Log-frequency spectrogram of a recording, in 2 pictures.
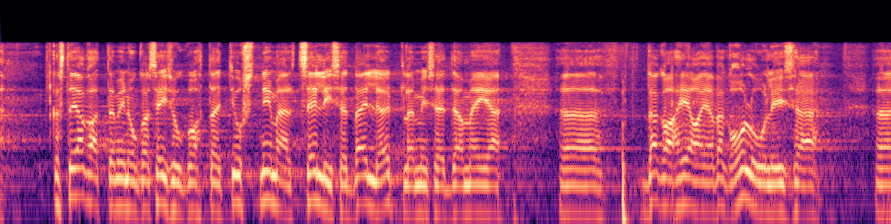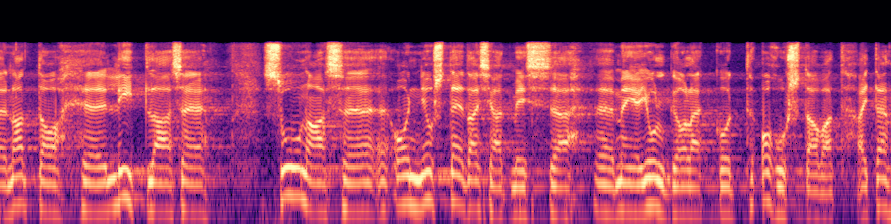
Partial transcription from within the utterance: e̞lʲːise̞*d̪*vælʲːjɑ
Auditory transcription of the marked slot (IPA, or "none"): d̪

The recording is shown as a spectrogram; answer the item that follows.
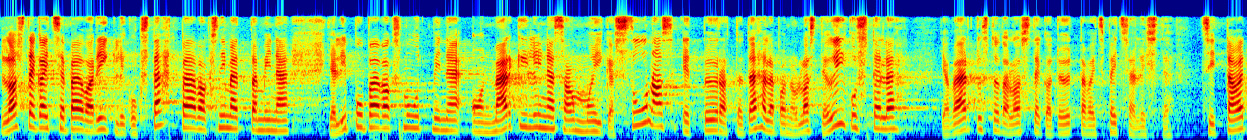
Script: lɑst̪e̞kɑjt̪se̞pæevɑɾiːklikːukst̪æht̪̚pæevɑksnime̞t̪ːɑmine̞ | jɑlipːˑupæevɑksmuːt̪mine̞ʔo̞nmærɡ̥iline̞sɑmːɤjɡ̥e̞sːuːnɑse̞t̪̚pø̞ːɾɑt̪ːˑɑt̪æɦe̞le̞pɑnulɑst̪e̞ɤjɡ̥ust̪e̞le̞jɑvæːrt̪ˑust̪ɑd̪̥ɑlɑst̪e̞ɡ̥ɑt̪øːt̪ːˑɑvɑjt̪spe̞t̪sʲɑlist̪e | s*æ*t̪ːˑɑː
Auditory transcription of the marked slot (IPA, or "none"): i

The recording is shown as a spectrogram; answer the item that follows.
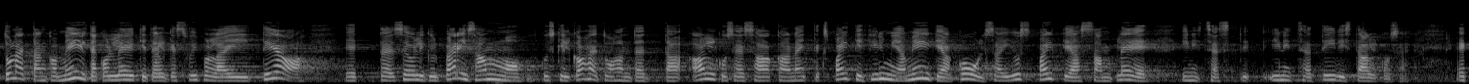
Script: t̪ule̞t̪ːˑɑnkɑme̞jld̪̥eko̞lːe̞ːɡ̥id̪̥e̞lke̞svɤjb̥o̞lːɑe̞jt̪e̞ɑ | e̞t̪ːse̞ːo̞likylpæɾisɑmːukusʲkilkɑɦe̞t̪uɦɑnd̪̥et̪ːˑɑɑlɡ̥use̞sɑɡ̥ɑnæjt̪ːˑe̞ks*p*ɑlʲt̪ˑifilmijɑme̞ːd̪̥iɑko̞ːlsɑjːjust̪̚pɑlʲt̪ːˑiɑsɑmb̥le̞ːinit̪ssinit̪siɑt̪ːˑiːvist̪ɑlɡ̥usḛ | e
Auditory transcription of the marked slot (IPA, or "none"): p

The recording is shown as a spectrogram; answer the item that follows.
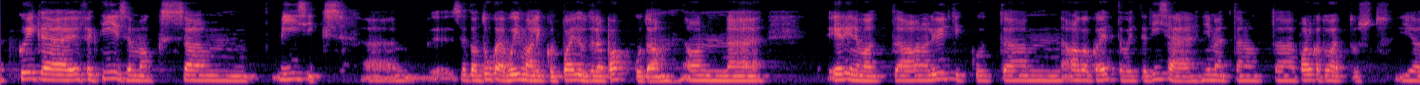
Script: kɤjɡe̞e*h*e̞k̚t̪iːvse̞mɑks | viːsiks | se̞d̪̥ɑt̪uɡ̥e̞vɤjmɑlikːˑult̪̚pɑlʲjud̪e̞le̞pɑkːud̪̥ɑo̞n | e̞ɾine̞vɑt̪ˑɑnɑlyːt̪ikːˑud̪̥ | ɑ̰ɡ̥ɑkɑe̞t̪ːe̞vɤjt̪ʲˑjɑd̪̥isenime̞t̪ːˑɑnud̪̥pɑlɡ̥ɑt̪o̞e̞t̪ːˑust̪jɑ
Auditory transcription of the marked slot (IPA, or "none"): f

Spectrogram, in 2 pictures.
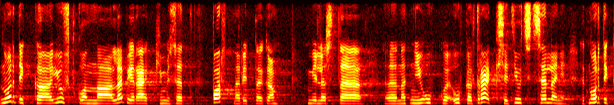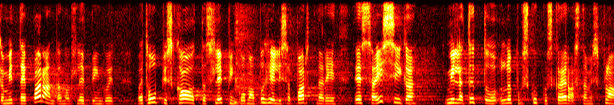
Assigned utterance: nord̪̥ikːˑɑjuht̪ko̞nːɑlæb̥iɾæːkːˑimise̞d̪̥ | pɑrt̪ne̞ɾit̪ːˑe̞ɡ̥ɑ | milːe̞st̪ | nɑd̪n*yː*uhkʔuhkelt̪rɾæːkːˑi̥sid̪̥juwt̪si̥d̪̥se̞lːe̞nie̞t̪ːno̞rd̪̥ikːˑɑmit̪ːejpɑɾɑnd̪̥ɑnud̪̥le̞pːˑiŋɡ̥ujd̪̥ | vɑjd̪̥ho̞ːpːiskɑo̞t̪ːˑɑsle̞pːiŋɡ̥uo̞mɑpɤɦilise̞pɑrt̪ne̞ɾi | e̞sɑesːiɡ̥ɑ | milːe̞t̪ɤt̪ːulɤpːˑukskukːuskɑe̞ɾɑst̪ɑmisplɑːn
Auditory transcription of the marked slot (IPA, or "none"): iː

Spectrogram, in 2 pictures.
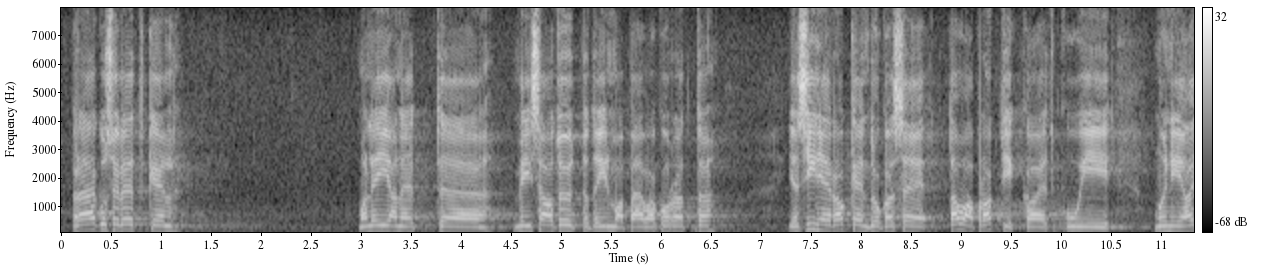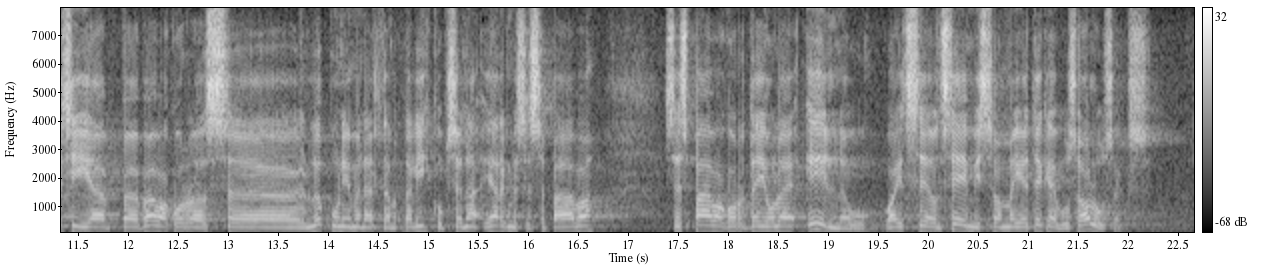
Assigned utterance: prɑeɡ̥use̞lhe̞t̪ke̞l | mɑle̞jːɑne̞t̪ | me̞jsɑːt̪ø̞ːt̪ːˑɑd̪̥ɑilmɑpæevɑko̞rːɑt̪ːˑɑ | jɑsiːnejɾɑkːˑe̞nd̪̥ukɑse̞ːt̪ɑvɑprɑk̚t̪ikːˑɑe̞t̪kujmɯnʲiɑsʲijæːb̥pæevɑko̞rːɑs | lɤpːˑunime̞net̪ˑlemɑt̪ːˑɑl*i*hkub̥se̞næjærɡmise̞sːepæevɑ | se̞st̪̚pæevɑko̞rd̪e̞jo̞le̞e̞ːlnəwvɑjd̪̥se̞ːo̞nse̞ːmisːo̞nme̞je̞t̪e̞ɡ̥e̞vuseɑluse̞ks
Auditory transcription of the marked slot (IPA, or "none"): i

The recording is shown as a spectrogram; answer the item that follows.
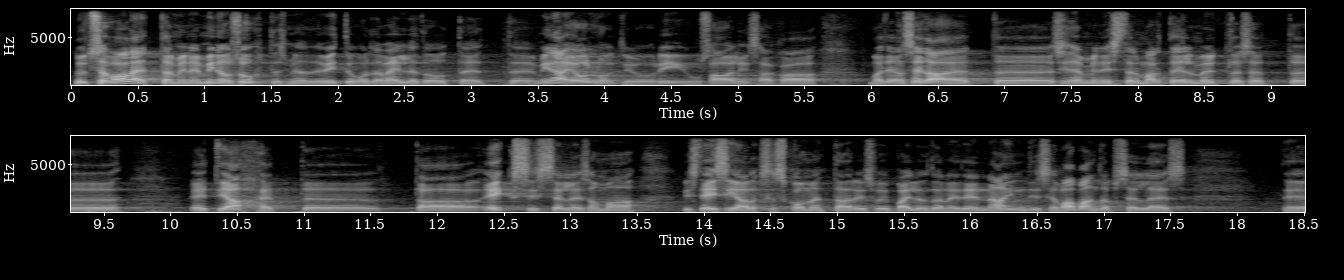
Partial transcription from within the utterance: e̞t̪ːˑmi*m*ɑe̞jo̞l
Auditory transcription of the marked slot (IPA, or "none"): n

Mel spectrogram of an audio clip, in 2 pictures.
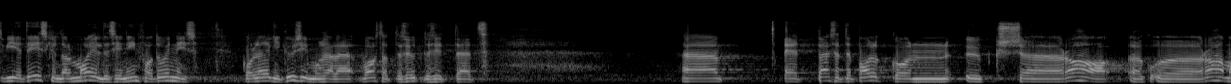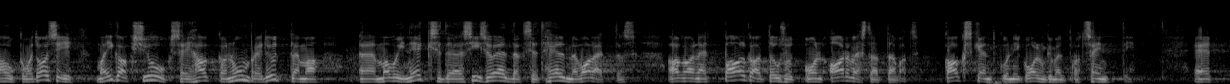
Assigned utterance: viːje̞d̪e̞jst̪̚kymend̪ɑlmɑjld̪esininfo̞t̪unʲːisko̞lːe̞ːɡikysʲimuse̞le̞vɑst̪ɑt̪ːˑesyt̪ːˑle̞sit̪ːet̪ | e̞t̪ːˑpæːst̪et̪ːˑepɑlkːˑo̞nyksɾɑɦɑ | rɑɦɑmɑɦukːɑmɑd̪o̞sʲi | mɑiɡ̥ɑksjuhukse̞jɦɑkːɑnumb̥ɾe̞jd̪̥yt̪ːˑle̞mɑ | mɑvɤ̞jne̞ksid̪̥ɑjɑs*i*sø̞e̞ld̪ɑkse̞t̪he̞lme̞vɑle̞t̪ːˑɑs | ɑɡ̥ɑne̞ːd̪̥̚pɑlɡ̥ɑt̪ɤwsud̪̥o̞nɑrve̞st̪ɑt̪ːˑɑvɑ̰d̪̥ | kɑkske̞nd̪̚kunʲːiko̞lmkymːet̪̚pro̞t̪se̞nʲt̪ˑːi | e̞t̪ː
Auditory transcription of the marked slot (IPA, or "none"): iː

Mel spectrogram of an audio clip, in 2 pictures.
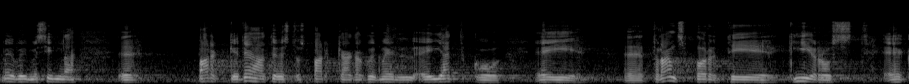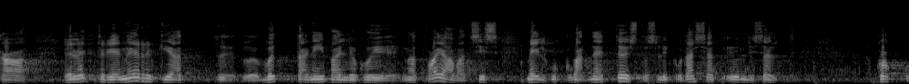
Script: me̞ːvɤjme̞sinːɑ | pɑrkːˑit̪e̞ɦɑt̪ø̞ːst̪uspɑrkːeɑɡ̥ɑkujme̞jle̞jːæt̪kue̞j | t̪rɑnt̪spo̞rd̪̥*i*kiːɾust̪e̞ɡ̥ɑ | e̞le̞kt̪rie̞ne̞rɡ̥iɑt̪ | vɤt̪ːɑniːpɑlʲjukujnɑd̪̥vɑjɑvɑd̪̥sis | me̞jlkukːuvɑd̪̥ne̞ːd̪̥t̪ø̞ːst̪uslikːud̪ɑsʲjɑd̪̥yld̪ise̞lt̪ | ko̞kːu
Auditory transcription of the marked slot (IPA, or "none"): i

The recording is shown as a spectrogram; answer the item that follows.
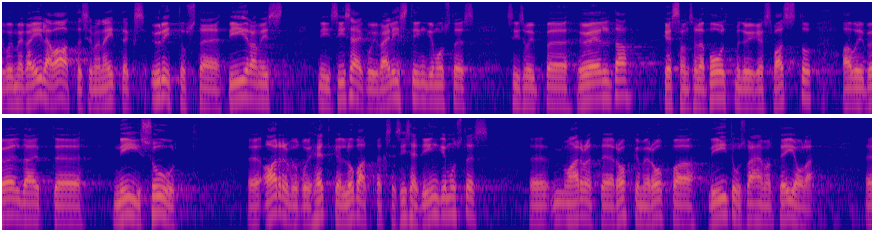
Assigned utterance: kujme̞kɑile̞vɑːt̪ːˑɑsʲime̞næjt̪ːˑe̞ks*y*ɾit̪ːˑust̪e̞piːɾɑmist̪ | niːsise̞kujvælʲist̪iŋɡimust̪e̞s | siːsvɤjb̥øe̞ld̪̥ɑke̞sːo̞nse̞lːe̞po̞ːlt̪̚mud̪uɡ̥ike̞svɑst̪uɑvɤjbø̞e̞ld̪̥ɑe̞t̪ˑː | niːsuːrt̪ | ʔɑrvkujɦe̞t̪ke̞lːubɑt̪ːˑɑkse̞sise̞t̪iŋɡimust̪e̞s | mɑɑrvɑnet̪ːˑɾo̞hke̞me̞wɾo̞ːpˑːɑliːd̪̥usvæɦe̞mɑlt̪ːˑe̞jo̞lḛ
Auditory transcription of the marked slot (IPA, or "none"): y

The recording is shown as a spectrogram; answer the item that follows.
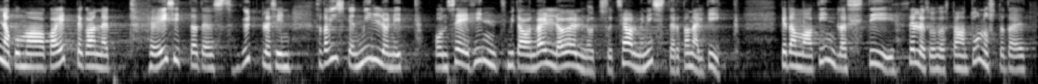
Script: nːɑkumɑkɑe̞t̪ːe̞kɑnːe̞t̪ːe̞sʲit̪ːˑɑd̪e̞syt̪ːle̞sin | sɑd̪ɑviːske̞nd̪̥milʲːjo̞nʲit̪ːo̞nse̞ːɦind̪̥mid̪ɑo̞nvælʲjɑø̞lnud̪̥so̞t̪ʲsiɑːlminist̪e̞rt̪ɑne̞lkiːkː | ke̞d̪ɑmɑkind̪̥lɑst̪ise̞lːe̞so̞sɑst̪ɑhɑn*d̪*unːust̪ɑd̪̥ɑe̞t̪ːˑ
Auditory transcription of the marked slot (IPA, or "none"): t̪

